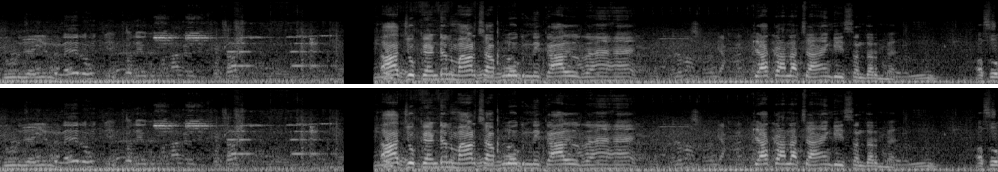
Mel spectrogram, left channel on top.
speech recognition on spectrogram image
जाइए ना। आज जो कैंडल मार्च आप लोग निकाल रहे हैं, क्या कहना चाहेंगे इस संदर्भ में?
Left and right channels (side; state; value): both; identical; correlation 1.00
